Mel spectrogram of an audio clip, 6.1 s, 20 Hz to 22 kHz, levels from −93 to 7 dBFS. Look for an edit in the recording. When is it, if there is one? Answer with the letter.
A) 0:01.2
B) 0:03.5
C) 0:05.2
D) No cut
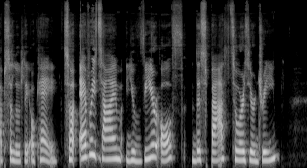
A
